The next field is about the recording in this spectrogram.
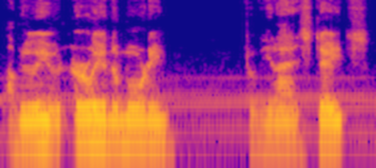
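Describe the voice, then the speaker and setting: A man hosting a casual live stream, his voice deepened by a cold, rambling and greeting viewers by name. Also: flat delivery, normal speed, mellow, a little hiss or hum, poor audio.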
